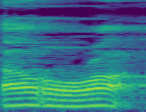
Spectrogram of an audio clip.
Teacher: ra-nya tebal ya, dan getarannya itu cuma satu getaran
